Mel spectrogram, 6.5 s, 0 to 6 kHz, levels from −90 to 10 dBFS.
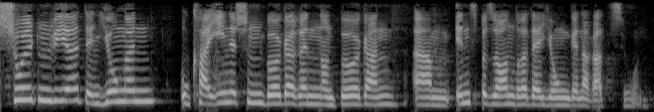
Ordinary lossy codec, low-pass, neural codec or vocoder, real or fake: none; 5.4 kHz; none; real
